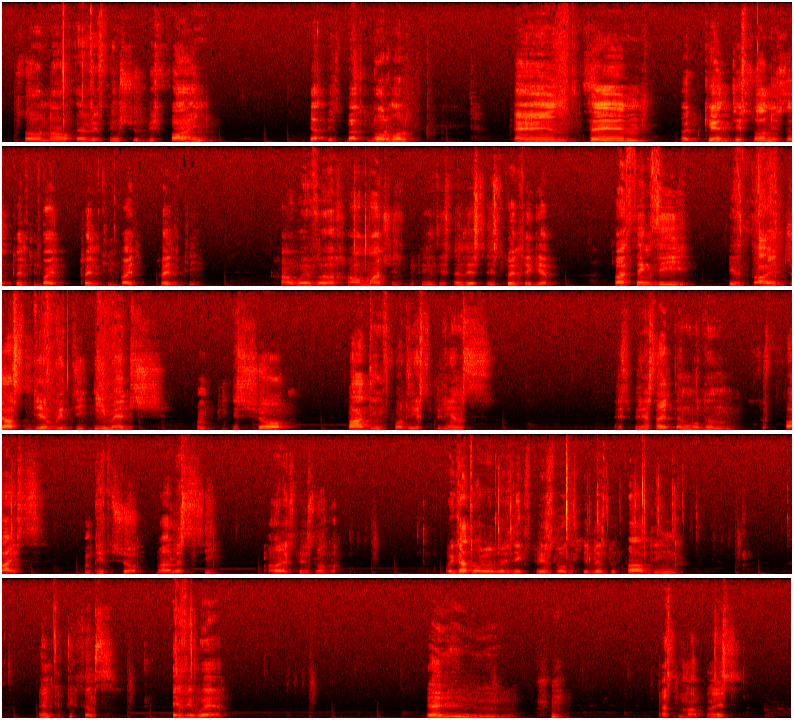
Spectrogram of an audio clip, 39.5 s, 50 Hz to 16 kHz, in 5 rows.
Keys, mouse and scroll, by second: 0.0-0.6 typing, 9.8 typing, 9.8 alt+Tab, 18.9 alt+Tab, 20.7 alt+Tab, 20.8 scroll up 1, 29.3 scroll up 1, 29.4 Return, 29.5-33.1 typing, 38.9-39.4 typing, 39.0 double click.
